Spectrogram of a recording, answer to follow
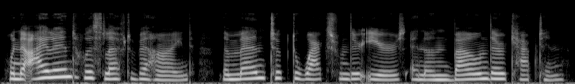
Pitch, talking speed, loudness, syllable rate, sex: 245 Hz, 190 wpm, -18 LUFS, 4.3 syllables/s, female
